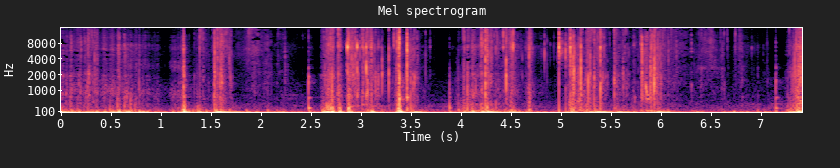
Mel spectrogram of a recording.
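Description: A utility knife blade shaves a dry, peach-pink solid bar of soap, and the flakes fall onto a pile. A run of short, crisp scraping crunches repeats, each with a bright, dry edge over a dull low thud, and none of them ring on afterward.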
